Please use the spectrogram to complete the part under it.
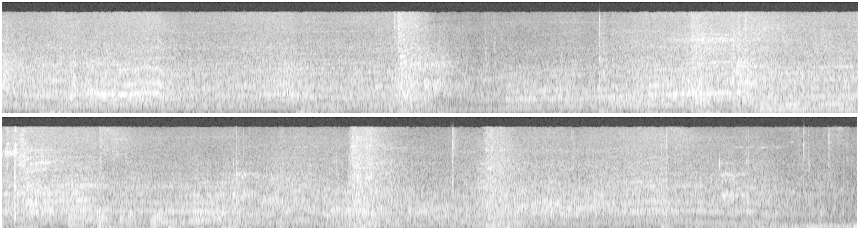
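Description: A sports car engine revs and roars as the car speeds along.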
